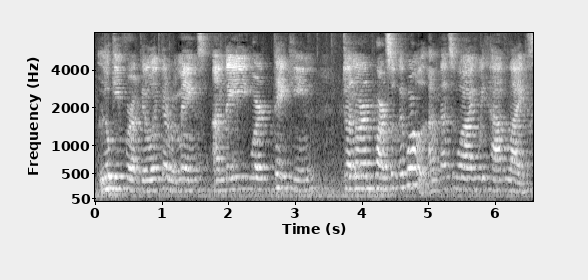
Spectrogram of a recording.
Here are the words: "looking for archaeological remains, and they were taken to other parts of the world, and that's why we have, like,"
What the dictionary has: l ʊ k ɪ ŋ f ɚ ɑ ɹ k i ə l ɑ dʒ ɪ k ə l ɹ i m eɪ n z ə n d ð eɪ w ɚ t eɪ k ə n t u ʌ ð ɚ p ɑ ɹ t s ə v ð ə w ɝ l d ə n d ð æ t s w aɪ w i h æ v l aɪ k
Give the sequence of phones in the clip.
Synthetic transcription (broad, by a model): l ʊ k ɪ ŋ f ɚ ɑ ɹ i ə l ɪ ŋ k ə ɹ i m eɪ n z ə n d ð eɪ w ɚ t eɪ k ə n t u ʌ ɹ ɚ p ɑ ɹ t s ə v ð ə w ɝ l d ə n ð æ t s w aɪ w i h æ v l aɪ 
